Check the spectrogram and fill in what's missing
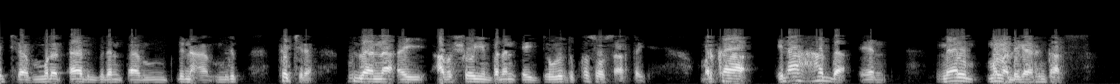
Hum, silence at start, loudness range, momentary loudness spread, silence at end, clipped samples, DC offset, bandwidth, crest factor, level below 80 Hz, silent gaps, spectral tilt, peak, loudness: none; 0 s; 2 LU; 10 LU; 0.55 s; 1%; under 0.1%; 5.4 kHz; 12 dB; -48 dBFS; none; -8 dB/octave; 0 dBFS; -11 LUFS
